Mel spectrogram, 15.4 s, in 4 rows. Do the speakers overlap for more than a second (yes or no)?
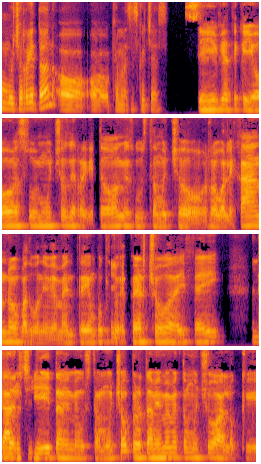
no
